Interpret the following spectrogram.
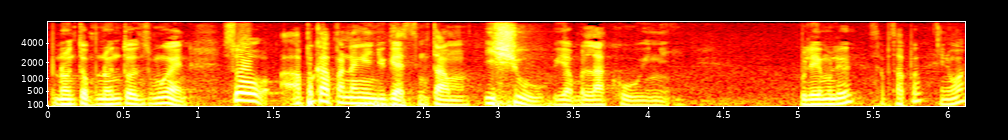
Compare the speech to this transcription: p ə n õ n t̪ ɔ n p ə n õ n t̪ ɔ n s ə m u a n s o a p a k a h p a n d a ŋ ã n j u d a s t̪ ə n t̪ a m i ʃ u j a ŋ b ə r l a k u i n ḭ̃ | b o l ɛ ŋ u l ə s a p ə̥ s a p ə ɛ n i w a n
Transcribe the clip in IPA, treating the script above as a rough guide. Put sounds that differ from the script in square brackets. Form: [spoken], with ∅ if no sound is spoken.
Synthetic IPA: p ə n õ n t̪ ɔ n p ə n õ n t̪ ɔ n s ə m u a n s o a p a k a h p a n d a ŋ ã n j u [ɡ] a s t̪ ə n t̪ a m i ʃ u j a ŋ b ə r l a k u i n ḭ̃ | b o l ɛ [m] u l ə s a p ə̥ s a p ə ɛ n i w a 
